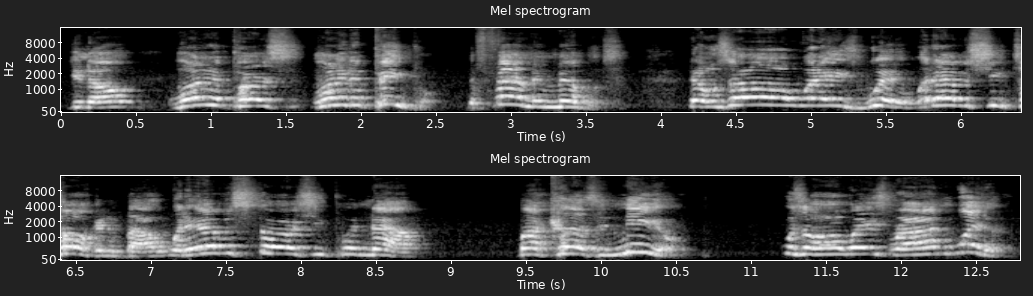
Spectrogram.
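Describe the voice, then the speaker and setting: A man telling a personal story in a slow, deliberate way with long pauses. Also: very high-pitched, fairly bright tone. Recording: echoey room, far from mic.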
